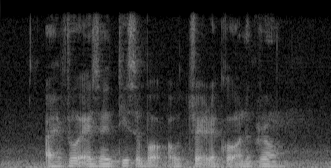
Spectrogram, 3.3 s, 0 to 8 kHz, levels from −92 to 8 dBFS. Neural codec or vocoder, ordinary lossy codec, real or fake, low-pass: vocoder, 44.1 kHz, 128 mel bands every 256 samples, BigVGAN v2; none; fake; 7.2 kHz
